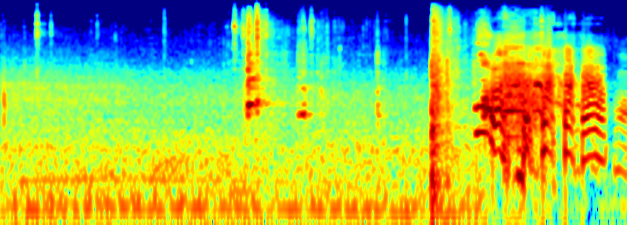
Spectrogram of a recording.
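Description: A trials bike landing hard on tarmac after a drop from a high wall: one sharp crack a little past four seconds in, with a lighter click about two seconds before it. A shout and laughter follow the landing.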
